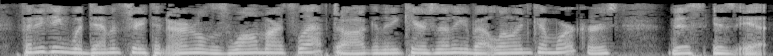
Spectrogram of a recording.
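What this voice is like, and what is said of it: Sick, under-the-weather voice. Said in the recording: “I'm sorry to hear you're under the weather... My voice is.”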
